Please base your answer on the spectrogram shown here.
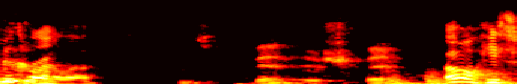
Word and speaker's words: Rajala: Rahala. Rahala. She says Right. Rahala. Rahala. Rahala. If it could be Indian and Rajala. Rajala. Well, I thought it was like Rahala, but it's Ryla.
